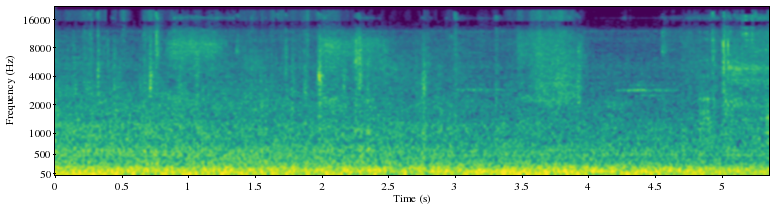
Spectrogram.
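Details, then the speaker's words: Maruti Swift diesel at about 3 lakh km, after timing kit replacement for black smoke and pulling problem, on the road: even low drone under road rumble, no knocking, hesitation or surging; engine smooth and pulling well, like a fresh car. "എൻജിനൊക്കെ നല്ല സ്മൂത്തായി. അതുപോലെ പുള്ളിങ്ങും തന്നെ നല്ല പുള്ളിങ്ങായി."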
